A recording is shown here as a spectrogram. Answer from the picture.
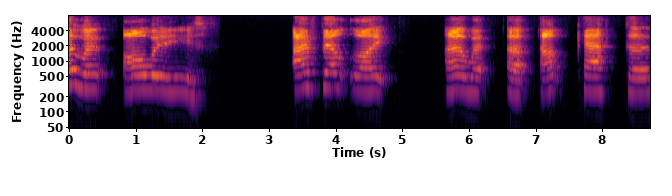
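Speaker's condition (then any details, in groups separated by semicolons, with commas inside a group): Cerebral palsy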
